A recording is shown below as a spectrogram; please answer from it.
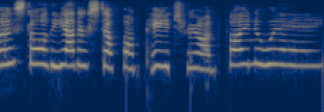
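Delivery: loud high-pitched whining.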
